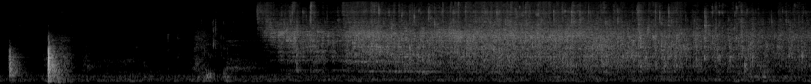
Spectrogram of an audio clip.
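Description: Cooking oil poured into a frying pan for a chicken, shrimp and vegetable stir fry: a couple of sharp clinks first, then a sudden steady hiss and gush of liquid that continues close by to the end.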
